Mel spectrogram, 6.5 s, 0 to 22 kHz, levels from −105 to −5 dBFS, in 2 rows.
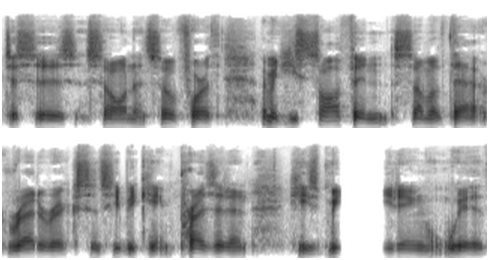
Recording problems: thin; very; fading below 350 Hz
squashed, flat; somewhat
audio cutting out; at 5.5 s

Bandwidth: 13.5 kHz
